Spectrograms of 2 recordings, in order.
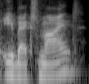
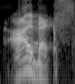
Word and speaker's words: Ibex Minds: director and co-founder of ebeck's mind i don't know if i'm pronouncing ebeck's mind right but it's an organization ibex ibex okay it's my dutch accent so ibex minds it's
